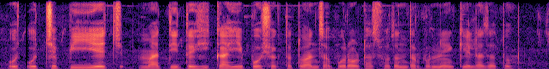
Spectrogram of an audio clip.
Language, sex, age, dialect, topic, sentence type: Marathi, male, 25-30, Standard Marathi, agriculture, statement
